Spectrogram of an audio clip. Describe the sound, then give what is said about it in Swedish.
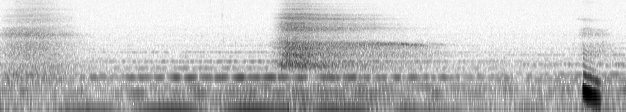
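Deep breathing during a guided relaxation exercise, in through the nose and out through the mouth: two long, soft, airy breaths separated by a quiet pause over a low steady background. “En gång till, andas in ordentligt genom näsan. Ut genom munnen.”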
